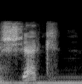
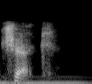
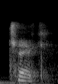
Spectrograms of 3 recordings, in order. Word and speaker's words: check: word check right here so instead of Sheck give me a good CH check check okay good and uh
